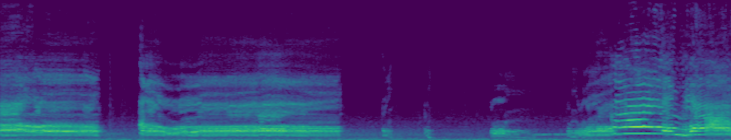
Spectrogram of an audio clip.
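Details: Silver fox Zorro, the younger brother, pesters Tod with whining by the kennel in the evening; a long, steady nasal whine, a brief break, another sustained whine, then faint snippets before a rising and falling cry.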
